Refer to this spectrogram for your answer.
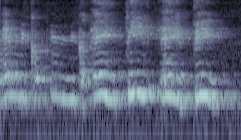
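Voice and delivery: high, hushed repeated plea; childlike pestering. Retold or imitated. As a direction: nag the Lord like a child. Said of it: "어린아이처럼 그냥 계속 기도하는 거예요". (아이처럼 높고 작게 반복하는 기도)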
